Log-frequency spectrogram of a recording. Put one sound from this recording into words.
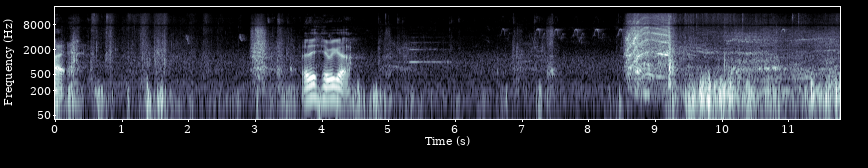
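A toy car's electric motor whines as it drives and revs.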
